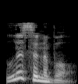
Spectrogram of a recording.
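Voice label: "listenable", British English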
